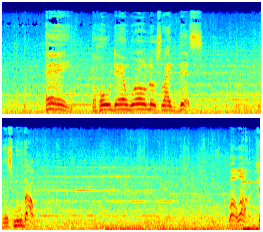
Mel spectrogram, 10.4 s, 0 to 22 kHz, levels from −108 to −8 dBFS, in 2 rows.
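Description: No technical faults can be heard anywhere in the clip. Nothing in the sound points to a problem with how it was captured or delivered.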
